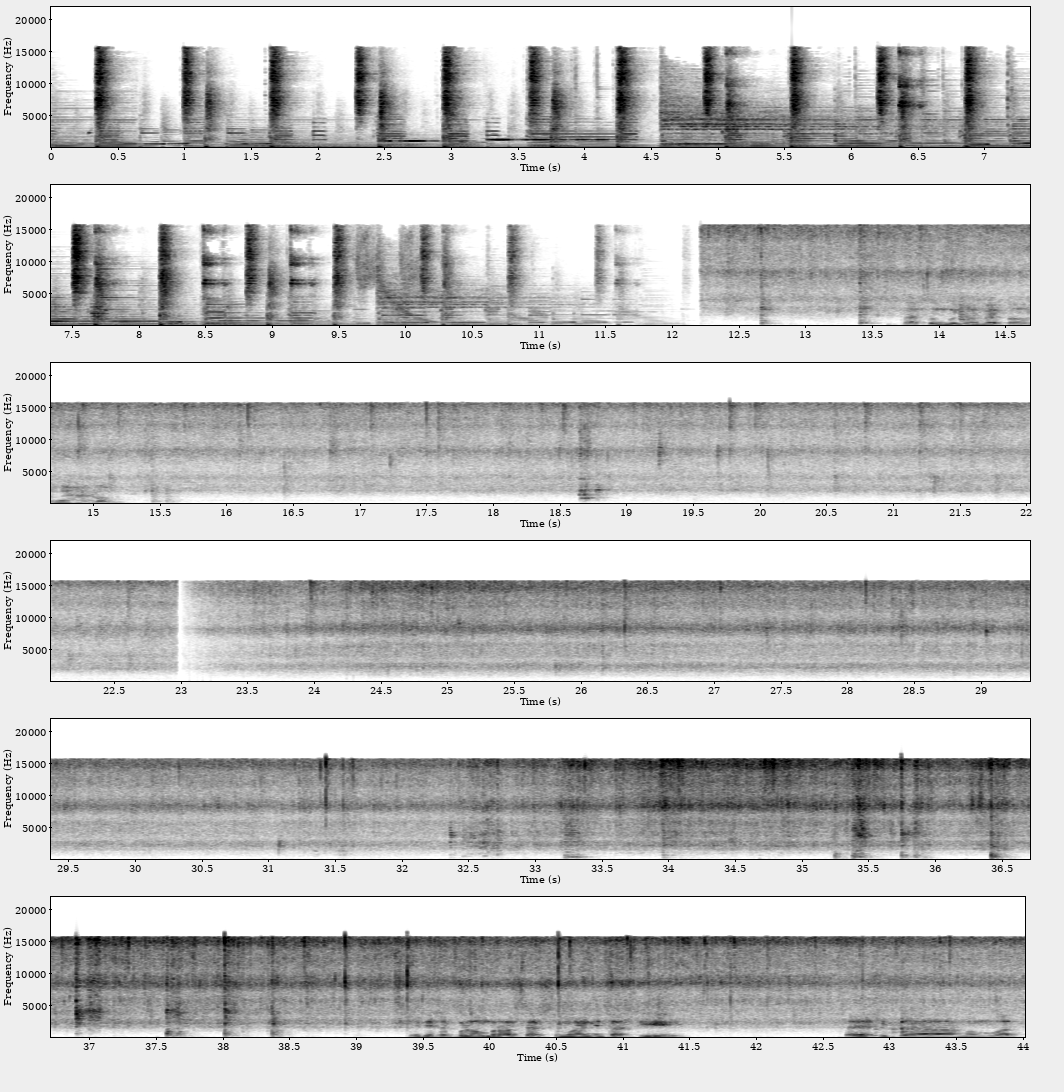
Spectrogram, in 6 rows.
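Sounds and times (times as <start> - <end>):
garlic and onion sizzling in oil: 12.2 - 44.0
metal spatula scraping a wok: 32.3 - 34.5, 35.1 - 38.5.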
